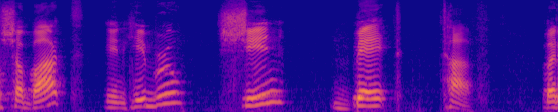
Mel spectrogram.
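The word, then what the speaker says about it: שבת: the middle of it what is a word that has a beta in it s h a b b a t a word related to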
